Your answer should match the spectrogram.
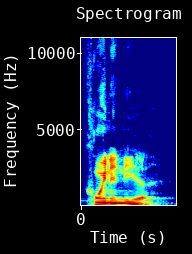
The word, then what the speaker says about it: koinonia: But if you're taking notes, the Greek word koinonia, it's spelled K-O-I-N-O-N-I-A.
